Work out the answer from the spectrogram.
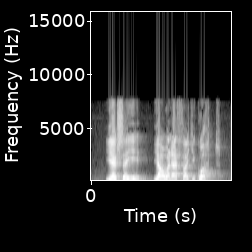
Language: Icelandic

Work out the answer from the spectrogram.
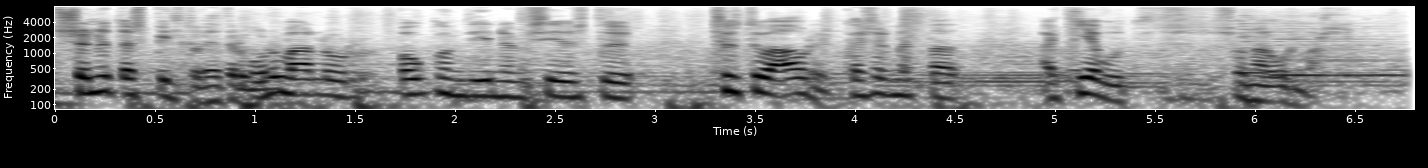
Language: Icelandic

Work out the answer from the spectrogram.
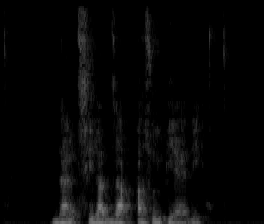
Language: Italian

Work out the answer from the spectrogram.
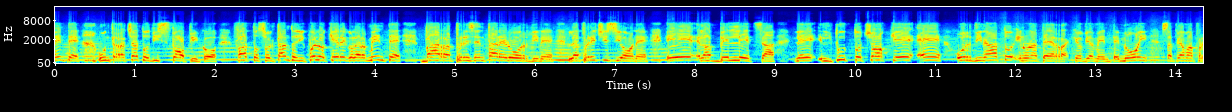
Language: Italian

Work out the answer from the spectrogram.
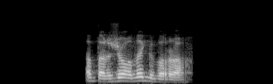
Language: Kabyle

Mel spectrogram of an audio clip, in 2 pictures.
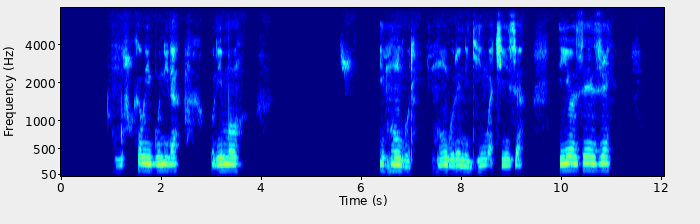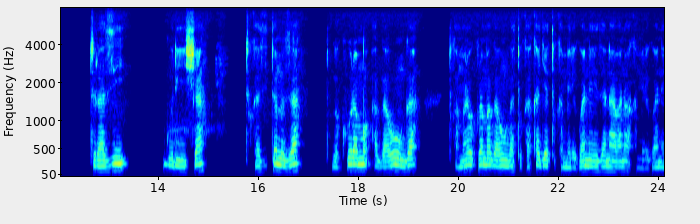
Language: Kinyarwanda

